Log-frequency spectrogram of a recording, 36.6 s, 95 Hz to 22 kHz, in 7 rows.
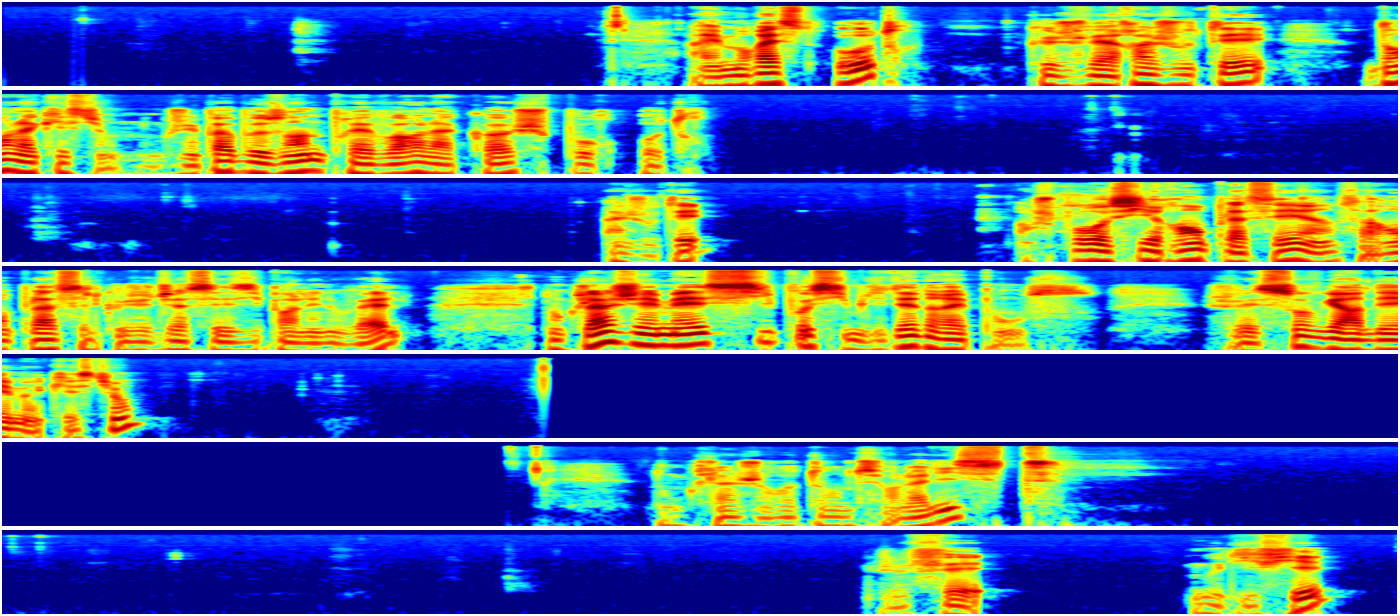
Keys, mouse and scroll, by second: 0.2 click, 9.1 click, 10.9 BackSpace, 12.7 click, 19.3-19.7 scroll up 2, 20.5 click, 27.6 click, 29.9-30.2 scroll down 2, 31.3 click, 36.5 click.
